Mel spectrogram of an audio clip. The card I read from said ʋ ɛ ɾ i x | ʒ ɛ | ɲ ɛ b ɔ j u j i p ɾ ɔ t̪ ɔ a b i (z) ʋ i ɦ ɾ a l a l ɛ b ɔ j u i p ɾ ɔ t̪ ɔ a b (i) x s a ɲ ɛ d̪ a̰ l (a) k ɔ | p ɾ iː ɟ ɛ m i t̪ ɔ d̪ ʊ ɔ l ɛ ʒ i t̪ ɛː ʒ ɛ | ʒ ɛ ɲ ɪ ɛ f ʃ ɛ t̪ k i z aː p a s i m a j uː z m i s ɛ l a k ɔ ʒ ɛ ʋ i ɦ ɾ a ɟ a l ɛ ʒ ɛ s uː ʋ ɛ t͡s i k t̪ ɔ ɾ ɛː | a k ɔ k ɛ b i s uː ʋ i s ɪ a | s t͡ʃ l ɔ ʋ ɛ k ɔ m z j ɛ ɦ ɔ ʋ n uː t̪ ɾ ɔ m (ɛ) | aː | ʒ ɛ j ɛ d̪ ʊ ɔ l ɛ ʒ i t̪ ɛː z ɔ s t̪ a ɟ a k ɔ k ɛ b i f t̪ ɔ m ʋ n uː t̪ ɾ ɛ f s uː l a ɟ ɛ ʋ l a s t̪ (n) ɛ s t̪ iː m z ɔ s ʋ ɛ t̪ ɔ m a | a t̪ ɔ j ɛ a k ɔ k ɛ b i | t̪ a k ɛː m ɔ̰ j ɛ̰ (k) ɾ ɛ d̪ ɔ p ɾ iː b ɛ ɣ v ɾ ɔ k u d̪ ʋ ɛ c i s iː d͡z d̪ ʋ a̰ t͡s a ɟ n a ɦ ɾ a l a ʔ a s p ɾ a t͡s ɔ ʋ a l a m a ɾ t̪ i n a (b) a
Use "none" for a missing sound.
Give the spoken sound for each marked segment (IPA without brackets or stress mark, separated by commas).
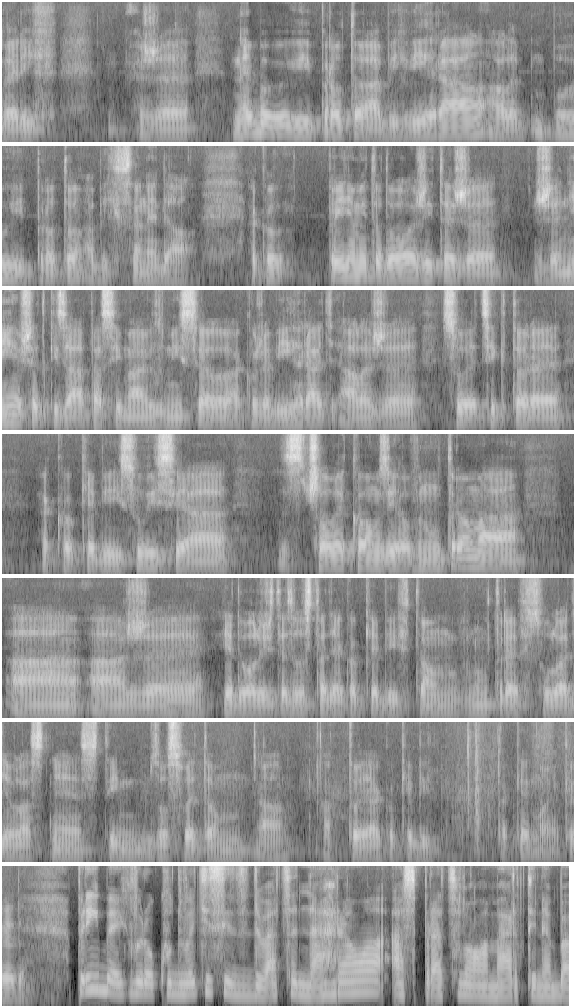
ɣ, i, a, a, ɲ, k, b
